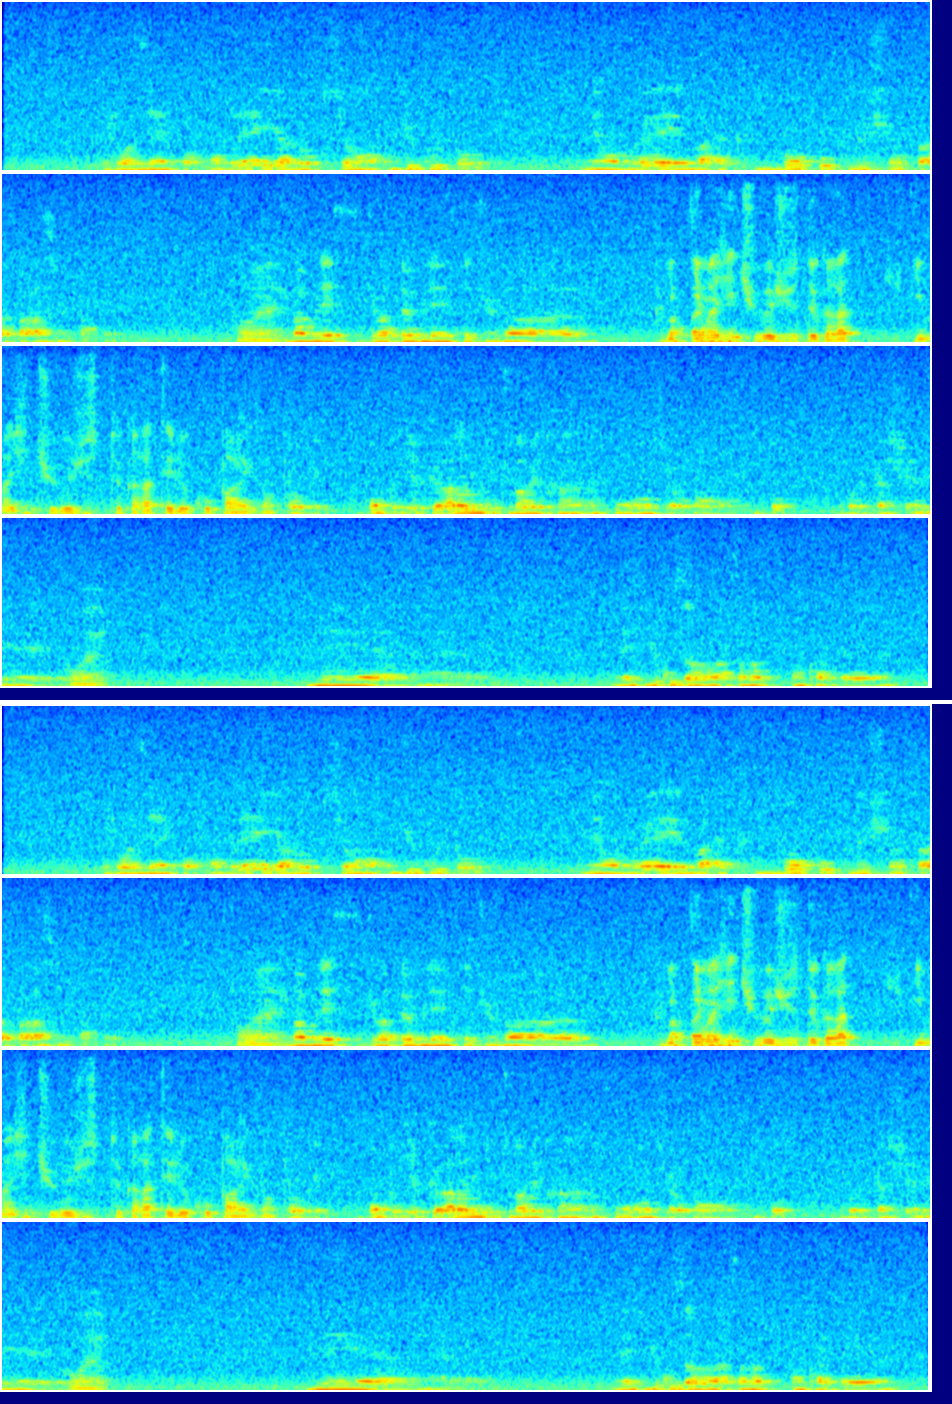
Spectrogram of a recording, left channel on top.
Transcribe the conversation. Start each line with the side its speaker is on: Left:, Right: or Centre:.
Left: je choisirais quoi? En vrai, il y a l'option du couteau, mais en vrai, elle va être beaucoup plus chiante à- par la suite, en fait.
Right: Ouais.
Left: Euh, tu vas blesser, tu vas te blesser, tu vas, tu vas
Right: I-
Left: tailler
Right: imagine
Left: des trucs.
Right: tu veux juste de grat- imagine tu veux juste te gratter le cou par exemple.
Left: Ok. On peut dire qu'à la limite, tu vas mettre un, un fourreau sur ton couteau pour le cacher, mais,
Right: Ouais.
Left: mais, euh, mais du coup, ça va, ça va t'encombrer. euh,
